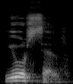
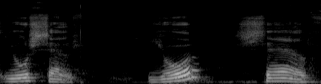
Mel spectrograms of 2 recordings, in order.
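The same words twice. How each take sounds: First: Said in the usual way. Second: "yourself" drawn out with a gap after "your"; split in two. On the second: Shown as a demonstration. Teacher spelling out the pronoun for students, split in two. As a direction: say "yourself" slowly, "your", pause, "self". Teacher repeats word in parts.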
